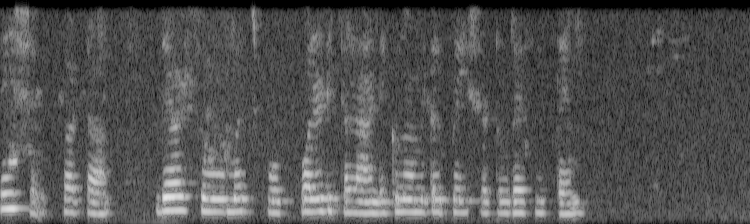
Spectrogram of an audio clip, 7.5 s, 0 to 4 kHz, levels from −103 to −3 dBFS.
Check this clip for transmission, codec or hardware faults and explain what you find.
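No transmission, codec or hardware fault turns up in the speech: the spectrum stops at 4 kHz, the narrowband ceiling expected of a telephone-grade call codec and consistent with G.711 A-law at 64 kbps, and the thinned lowest bass left by the call's microphone processing is normal behaviour.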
